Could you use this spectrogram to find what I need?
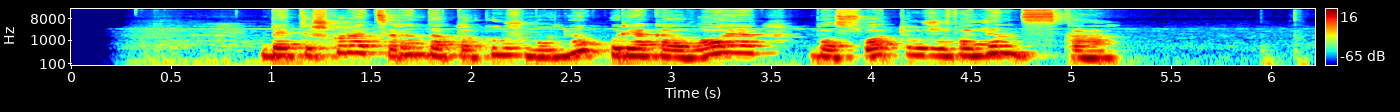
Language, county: Lithuanian, Kaunas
